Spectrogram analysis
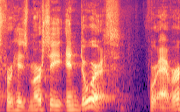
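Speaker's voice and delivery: endureth stressed, rising at the end. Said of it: "Or you could emphasize".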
